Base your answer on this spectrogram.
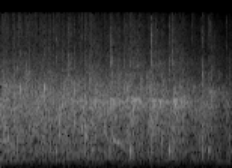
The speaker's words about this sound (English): Give that a round of applause. Let's loosen it up a little bit.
